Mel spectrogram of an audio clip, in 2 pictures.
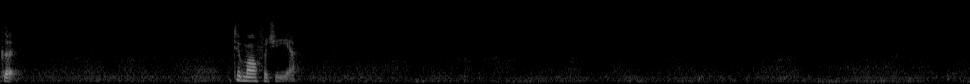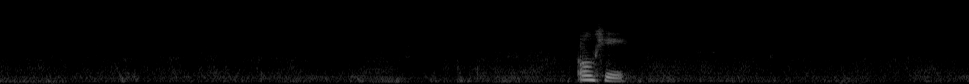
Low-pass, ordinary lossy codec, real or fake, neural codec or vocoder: none; none; fake; codec, 16 kHz, 1 kbps, X-Codec, HuBERT features, trained on LibriSpeech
